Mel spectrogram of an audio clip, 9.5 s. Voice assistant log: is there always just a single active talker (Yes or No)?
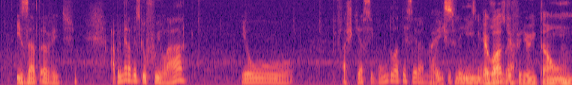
No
